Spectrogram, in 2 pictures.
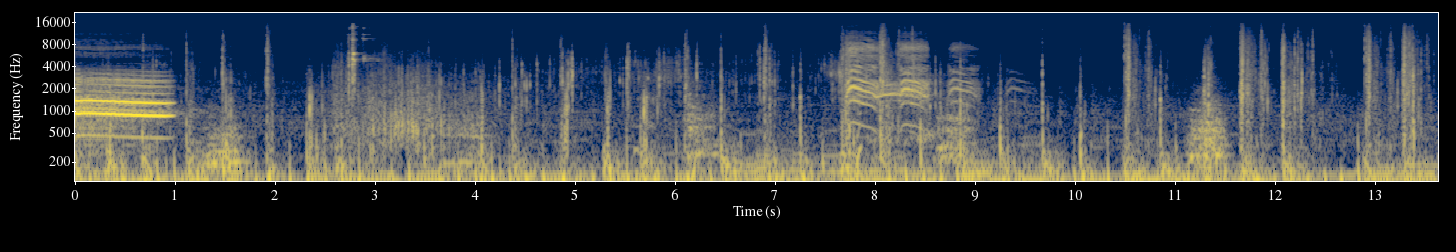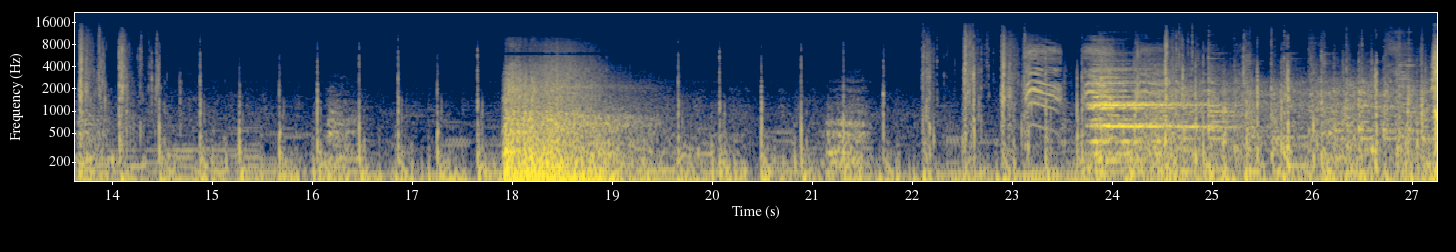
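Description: Heavy footsteps tread steadily over ground.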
